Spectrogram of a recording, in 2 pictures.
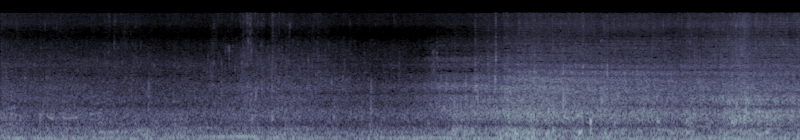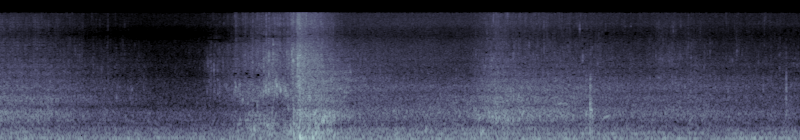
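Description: Small waves of a calm sea breaking gently and washing up a sand-and-pebble beach, the wash swelling and fading every few seconds. The loudest break comes about eleven seconds in.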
